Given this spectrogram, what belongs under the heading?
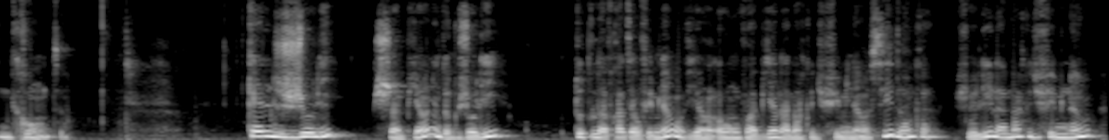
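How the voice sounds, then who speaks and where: A woman works through a grammar exercise as a French teacher, saying each word slowly and more than once. Her voice is husky and breathy, with a very dark, mellow tone. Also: on the low side, lively intonation, highs cut off. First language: Portuguese. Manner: slow, careful, repeats each word several times.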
